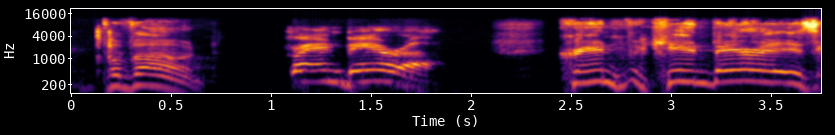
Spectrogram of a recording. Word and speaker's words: Canberra: be here all right pavone gran barra cran canberra is correct that one yeah what the [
